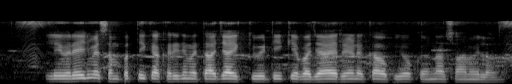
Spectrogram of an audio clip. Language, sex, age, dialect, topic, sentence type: Bhojpuri, male, 18-24, Western, banking, statement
